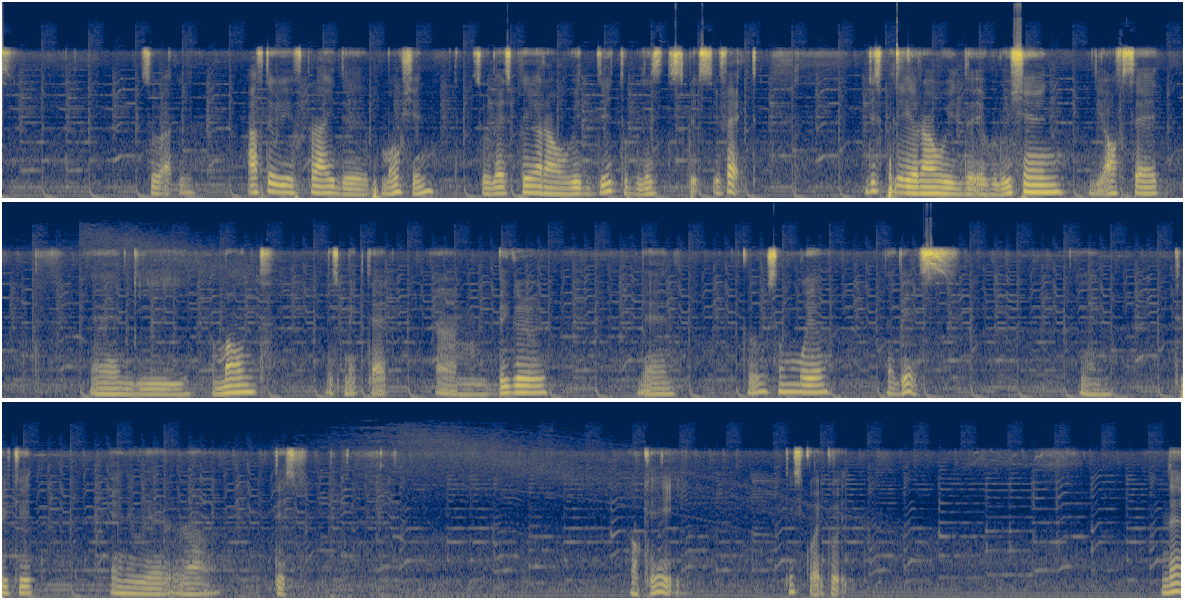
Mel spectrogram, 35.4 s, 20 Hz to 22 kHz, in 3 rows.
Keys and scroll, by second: 3.6 space, 30.6 space, 32.1 space, 34.9 space, 35.2 space.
